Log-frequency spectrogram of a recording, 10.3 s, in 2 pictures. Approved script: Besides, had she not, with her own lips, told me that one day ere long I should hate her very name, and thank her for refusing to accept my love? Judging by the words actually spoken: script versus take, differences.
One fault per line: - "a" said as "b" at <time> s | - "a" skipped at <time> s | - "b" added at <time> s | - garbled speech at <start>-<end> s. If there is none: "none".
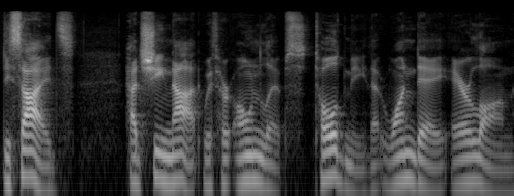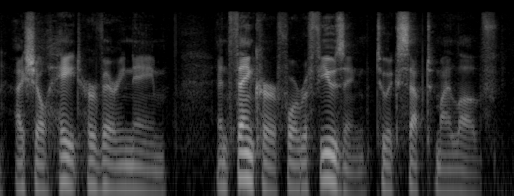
- "should" said as "shall" at 5.4 s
